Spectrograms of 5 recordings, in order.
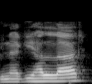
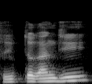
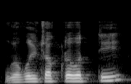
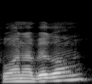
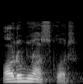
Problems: none marked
